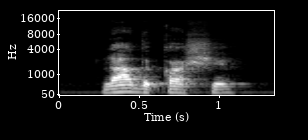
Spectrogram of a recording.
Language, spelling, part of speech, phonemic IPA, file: Dutch, ladekastje, noun, /ˈladəˌkɑʃə/, Nl-ladekastje.ogg
- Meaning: diminutive of ladekast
